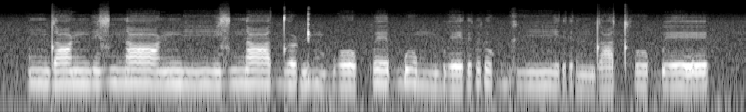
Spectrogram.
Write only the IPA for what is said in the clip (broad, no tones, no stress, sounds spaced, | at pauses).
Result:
n d ɑ ŋ i z n ɑː ŋ iː z n ɑ d̪ o ɖ m b o p e ɓ u m b e r u ɡʱ iː r n d ɑ tʰ u ɓ eː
